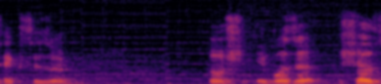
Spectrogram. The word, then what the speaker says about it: X-Scissor: We were bringing the Crustle, holding the White Herb, with Sturdy, Shell Smash, Aerial Ace, Earthquake, X-Scissor or Cross-Scissor, how you say it. I think it is X-Scissor.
